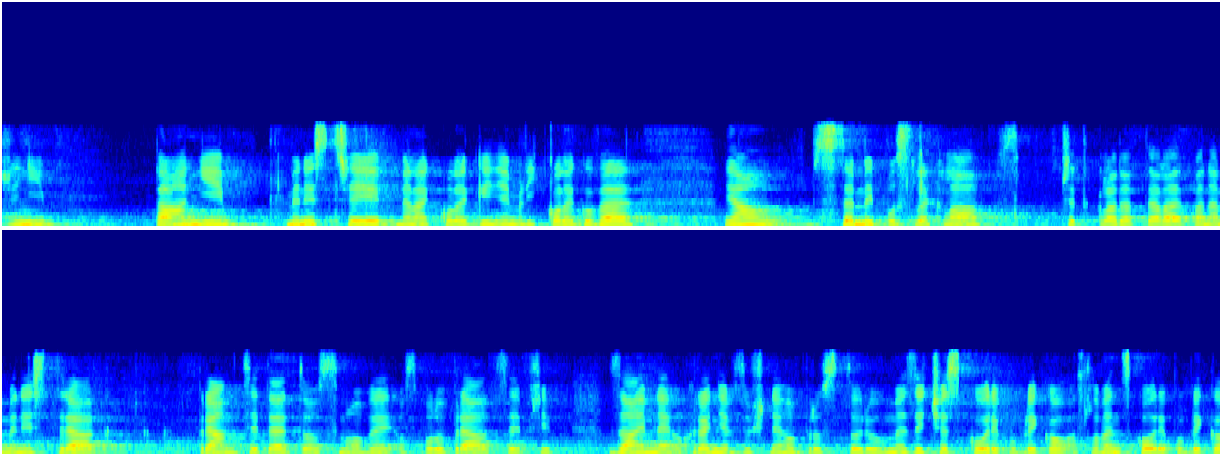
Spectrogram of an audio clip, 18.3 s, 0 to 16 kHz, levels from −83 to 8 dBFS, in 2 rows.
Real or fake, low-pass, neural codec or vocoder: real; 7.2 kHz; none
